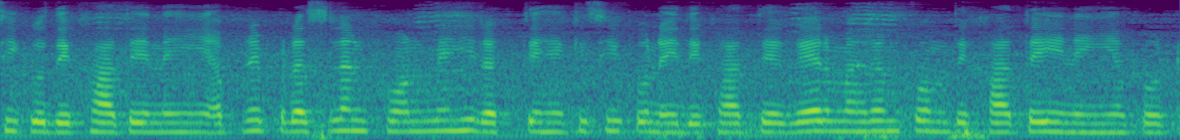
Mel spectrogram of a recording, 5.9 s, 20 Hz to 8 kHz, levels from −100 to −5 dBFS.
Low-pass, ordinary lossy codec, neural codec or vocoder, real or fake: none; none; none; real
